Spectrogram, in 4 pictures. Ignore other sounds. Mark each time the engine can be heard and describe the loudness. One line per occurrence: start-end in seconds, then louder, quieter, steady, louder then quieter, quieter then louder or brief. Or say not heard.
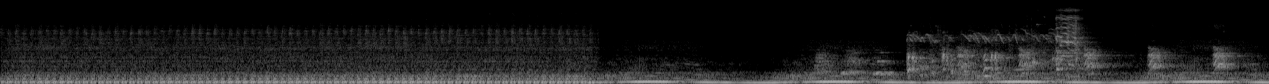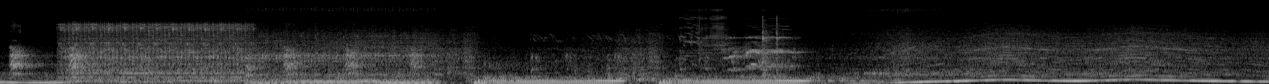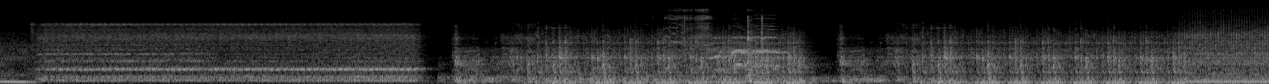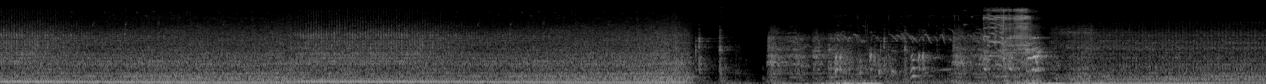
0.0-50.7 steady.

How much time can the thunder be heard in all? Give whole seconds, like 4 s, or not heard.
9 s.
